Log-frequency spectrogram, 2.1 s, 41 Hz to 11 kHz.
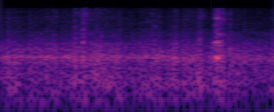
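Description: Suzuki V-Strom 1000's V-twin engine running steadily at cruising speed on the open road, under a steady rush of wind and road noise.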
